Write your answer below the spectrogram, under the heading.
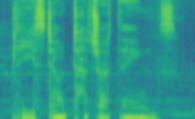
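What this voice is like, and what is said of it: Ghastly ghostly character voice. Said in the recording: “in this ghastly voice”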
